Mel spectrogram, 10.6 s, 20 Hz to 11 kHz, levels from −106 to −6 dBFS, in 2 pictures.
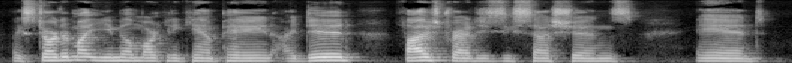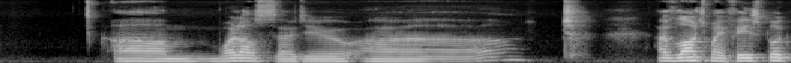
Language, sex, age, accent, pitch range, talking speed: English, male, 20-39, American, 135-160 Hz, 130 wpm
